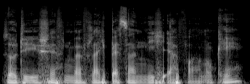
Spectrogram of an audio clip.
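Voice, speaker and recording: A man doing a croaky little gnome, cheeky and rude, very deep gravelly voice, dry close sound. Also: fast talker, warm tone, dry recording, full character voice. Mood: grumpy, cheeky. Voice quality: croaky, says "ey" constantly. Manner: brash, rude street slang. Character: cheeky little fat male gnome, slangy.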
